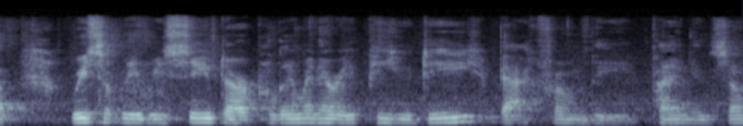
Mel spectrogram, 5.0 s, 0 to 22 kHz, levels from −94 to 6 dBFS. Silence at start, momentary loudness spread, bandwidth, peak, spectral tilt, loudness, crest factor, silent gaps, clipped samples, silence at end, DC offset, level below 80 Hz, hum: 0 s; 12 LU; 13.5 kHz; -8 dBFS; -4 dB/octave; -27 LUFS; 18 dB; none; under 0.1%; 0 s; under 0.1%; -70 dBFS; none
